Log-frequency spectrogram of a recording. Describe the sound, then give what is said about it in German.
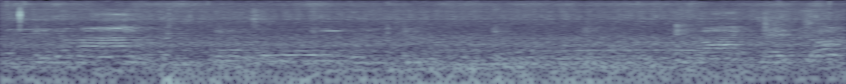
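Steady, low road and engine rumble inside a moving car, a continuous muffled drone at an even level, with faint voices murmuring beneath it. “Wo sind wir denn hier? In einem Auto.”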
